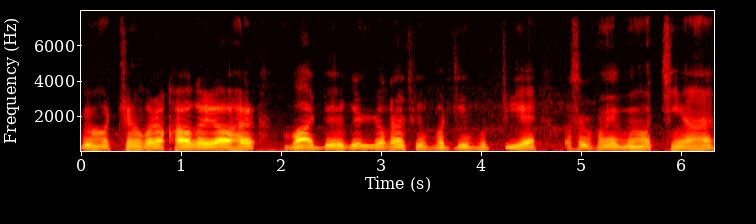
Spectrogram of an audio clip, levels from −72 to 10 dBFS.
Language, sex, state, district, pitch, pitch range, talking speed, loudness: Hindi, male, Bihar, West Champaran, 125 Hz, 120-130 Hz, 75 wpm, -19 LUFS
